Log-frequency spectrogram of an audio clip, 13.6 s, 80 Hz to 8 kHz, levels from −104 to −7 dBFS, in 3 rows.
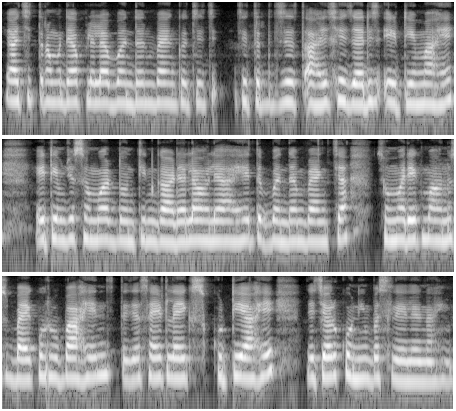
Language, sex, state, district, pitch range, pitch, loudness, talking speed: Marathi, female, Maharashtra, Solapur, 235-250 Hz, 245 Hz, -18 LUFS, 175 wpm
